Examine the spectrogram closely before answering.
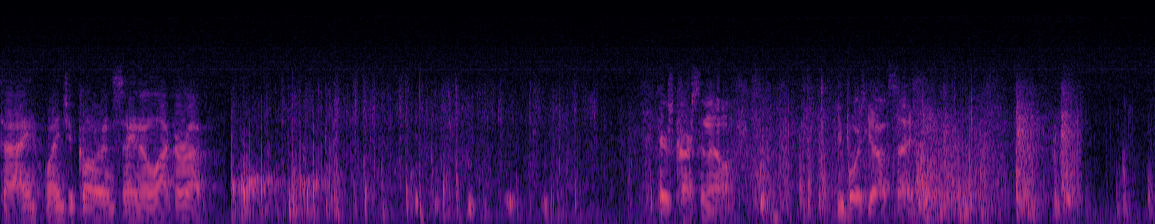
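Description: A man speaks with animation.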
